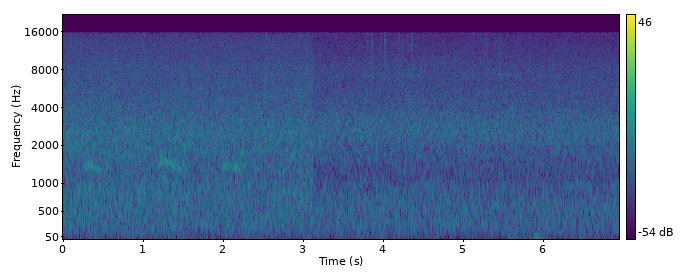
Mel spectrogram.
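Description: Steady rushing noise of a river in flood flowing over its rocky bed, turning a little duller at a cut about three seconds in.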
